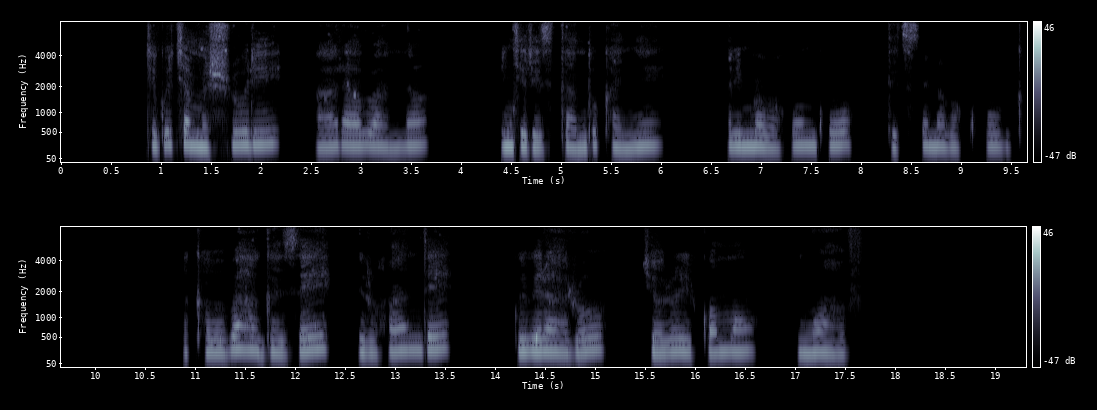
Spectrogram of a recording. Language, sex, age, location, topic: Kinyarwanda, female, 18-24, Huye, education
